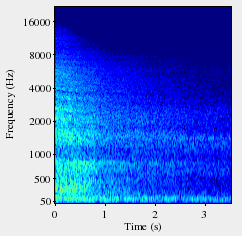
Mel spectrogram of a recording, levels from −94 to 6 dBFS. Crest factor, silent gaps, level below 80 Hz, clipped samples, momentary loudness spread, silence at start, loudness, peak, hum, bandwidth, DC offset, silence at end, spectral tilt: 20 dB; none; -66 dBFS; under 0.1%; 19 LU; 0 s; -48 LUFS; -28 dBFS; none; 16 kHz; under 0.1%; 0 s; -4 dB/octave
